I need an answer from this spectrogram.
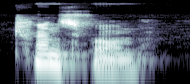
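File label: "transform", British English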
